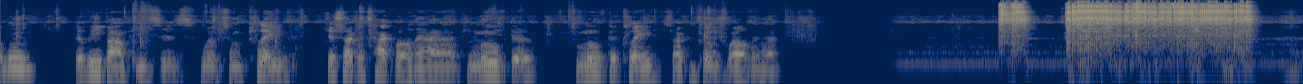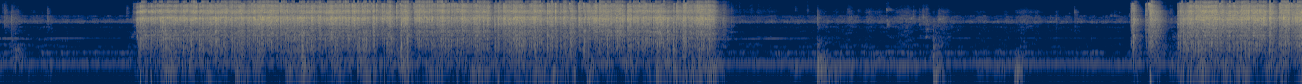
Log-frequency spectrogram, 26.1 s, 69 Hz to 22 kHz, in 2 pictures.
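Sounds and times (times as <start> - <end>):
electric arc welding crackling: 10.0 - 12.6, 14.4 - 20.3, 24.3 - 26.0.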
